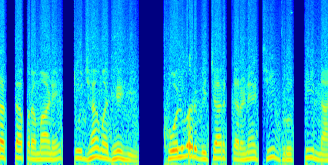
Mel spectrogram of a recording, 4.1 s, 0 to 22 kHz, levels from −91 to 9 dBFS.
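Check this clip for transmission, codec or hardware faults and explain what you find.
Two faults are audible in this speech clip. One runs the whole way through and one is a brief event.

Low bit depth without dither affects the entire clip. The speech sounds grainy, with a gritty distortion that moves with the voice. Quiet passages suffer most. Rounding to a likely 5-bit depth leaves error only about 15 dB below the signal.

A corrupt frame decoded appears from 2.35 to 2.38 s. It is a short, loud burst or chirp, peaking around -5 dBFS. Damaged compressed data was played as if valid, placing energy at wrong frequencies. Its length fits about two bad frames.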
